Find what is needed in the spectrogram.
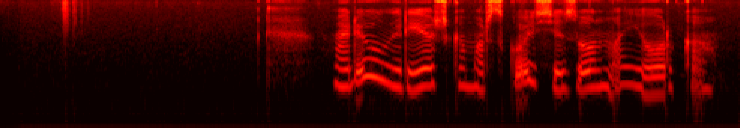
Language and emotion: Russian, sad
